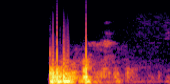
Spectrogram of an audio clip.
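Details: Male's stomach growling heard through a stethoscope: one brief low gurgling rumble; ordinary bowel sounds (borborygmi).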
